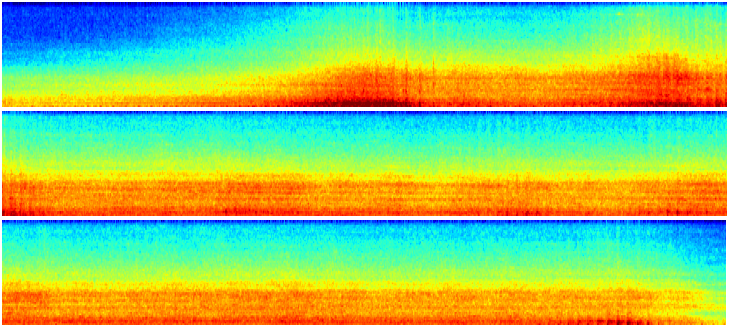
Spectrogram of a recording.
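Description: Freight train passing close by. The locomotive comes in with a steady tone and is loudest about five seconds in. A long run of covered hopper wagons follows, their wheels rolling on the rails, until a last swell as the final wagon goes by near the end.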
